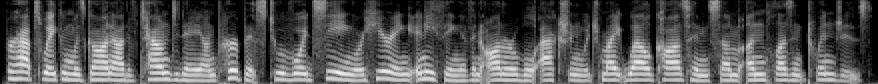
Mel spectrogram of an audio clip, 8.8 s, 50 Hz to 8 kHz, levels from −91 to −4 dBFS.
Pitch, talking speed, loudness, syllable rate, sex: 205 Hz, 200 wpm, -19 LUFS, 5.2 syllables/s, female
